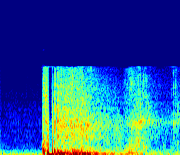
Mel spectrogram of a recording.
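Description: An amateur rocket motor ignites with a sudden sharp bang, then a loud, roaring whoosh that trails off over about two seconds, heard close by outdoors.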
